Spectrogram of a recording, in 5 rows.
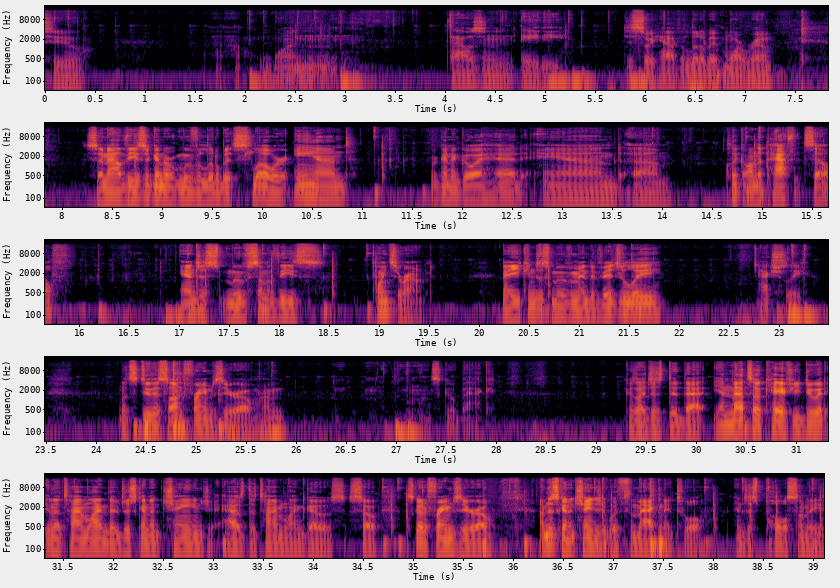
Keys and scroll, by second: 2.0 i, 2.9 0, 4.8-5.7 typing, 5.8 Return, 16.8 t, 23.1 super+z, 25.6 super+z.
